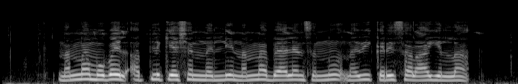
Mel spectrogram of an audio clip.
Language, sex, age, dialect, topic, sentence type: Kannada, male, 25-30, Central, banking, statement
